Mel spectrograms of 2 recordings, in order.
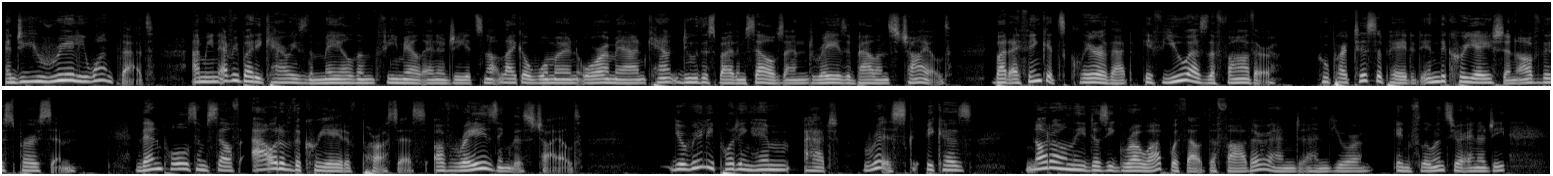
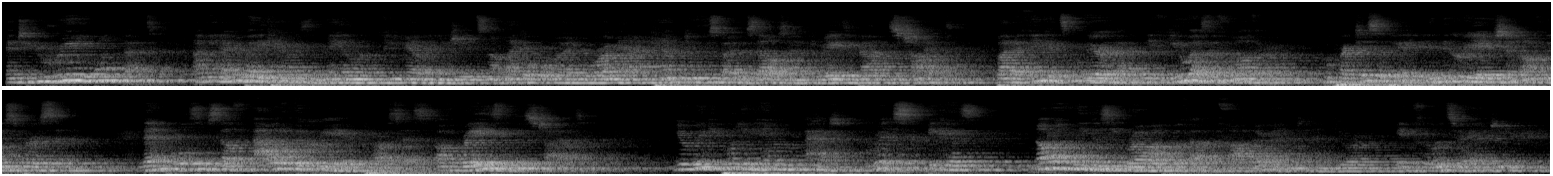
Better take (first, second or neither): first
